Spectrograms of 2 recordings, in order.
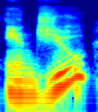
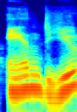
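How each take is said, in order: First: The two words are run together. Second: The two words are said separately. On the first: The speaker calls it right. "nós falamos and you" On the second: The speaker calls it wrong. "em vez de falar and you"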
